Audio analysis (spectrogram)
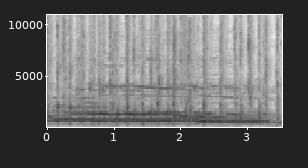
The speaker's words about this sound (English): what we will do on the Facebook page, we will now get the audience to applaud... And I want you to guess how many people were at the pod. So here we go. One, two, three.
